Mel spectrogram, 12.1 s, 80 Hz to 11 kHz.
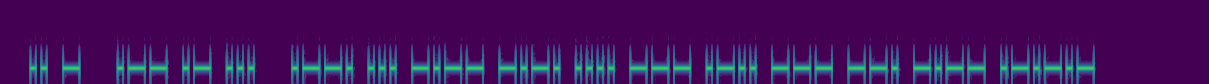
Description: Morse code, heard as a keyed tone, about 22 wpm, 700 Hz. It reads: IT WAS PSYCHOLOGY.
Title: Sentences from Top 1400 Words 22wpm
